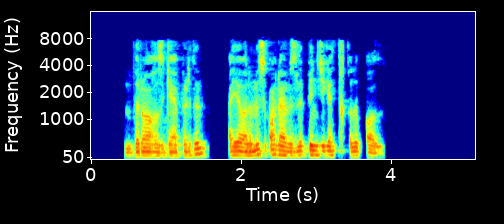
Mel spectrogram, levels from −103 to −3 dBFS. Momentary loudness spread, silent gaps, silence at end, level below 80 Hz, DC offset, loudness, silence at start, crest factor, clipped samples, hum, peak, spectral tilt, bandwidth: 8 LU; 1.61-1.82 s; 1.25 s; -50 dBFS; under 0.1%; -24 LUFS; 0.45 s; 18 dB; under 0.1%; none; -8 dBFS; -6 dB/octave; 8 kHz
